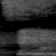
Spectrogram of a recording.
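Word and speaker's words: schedule: हाँ, वही जो शेड्यूल है, ब्रिटिश में शेड्यूल कह दिया, अमेरिकन में स्केड्यूल कह दिया, स्पेलिंग सेम है, मतलब ही सेम है।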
